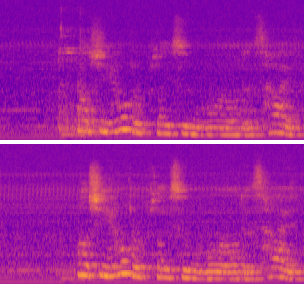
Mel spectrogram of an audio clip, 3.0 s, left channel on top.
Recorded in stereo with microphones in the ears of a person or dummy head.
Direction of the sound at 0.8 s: 40° right (ahead or behind).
